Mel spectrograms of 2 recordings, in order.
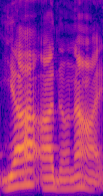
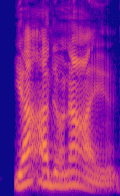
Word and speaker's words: Yah Adonai: Now, the Torah is actually full of incidents where Yah Adonai, okay, which is the correct way to say that, Yah Adonai, like it is in Isaiah 12:2. Yah Adonai, Yah Adonai can be provoked to anger.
